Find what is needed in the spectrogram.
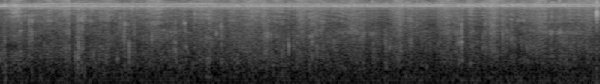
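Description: Faint footsteps swishing through long grass, irregular and soft, over a steady high-pitched insect chorus.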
